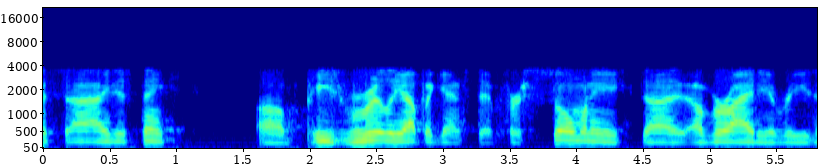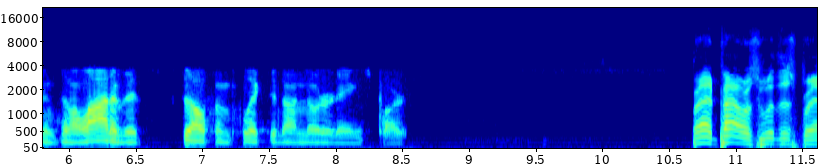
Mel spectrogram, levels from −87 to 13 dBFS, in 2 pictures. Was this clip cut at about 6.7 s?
yes; 1 cut; at 6.7 s

